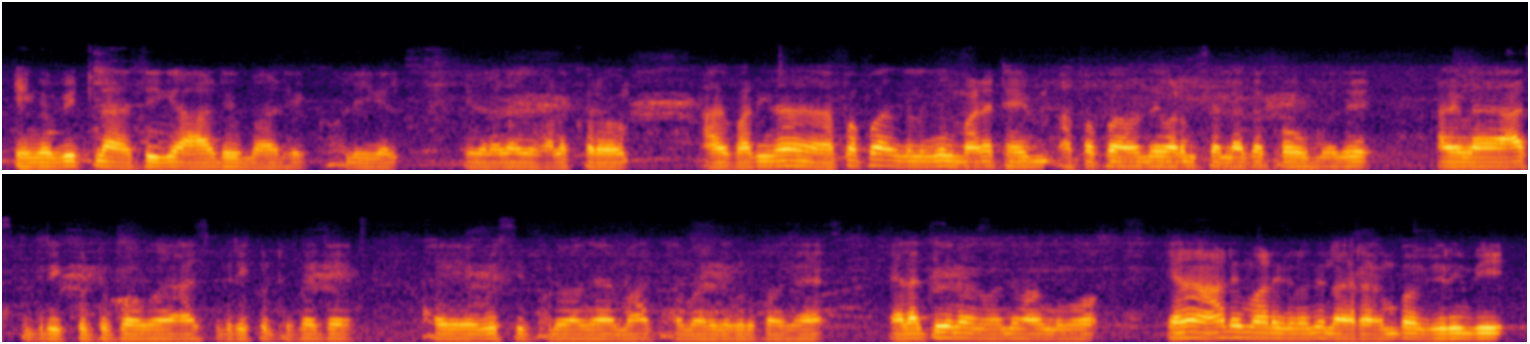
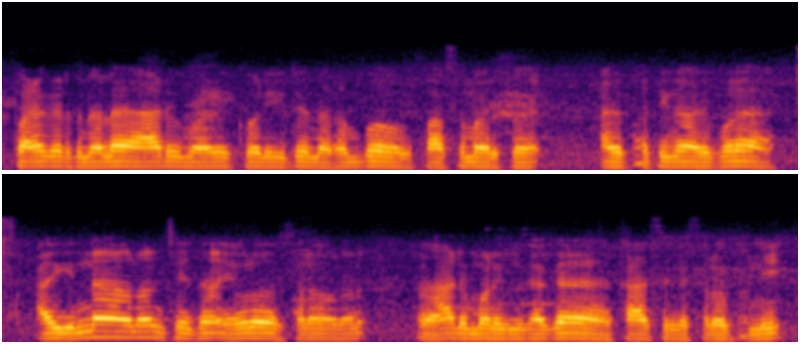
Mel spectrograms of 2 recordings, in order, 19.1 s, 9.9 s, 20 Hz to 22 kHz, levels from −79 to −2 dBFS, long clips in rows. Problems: background sounds at intervals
